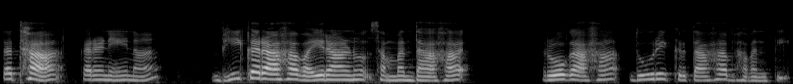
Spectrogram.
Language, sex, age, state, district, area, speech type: Sanskrit, female, 30-45, Karnataka, Dakshina Kannada, urban, spontaneous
